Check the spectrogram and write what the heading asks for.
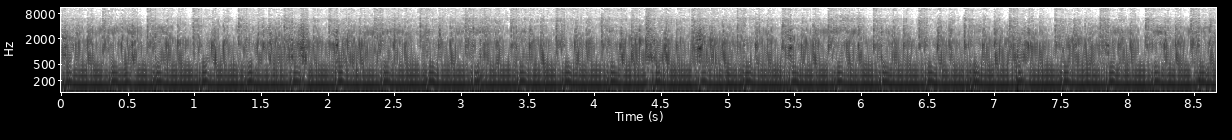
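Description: Bass-heavy electronic DJ music played loud over a large outdoor sound system: a deep sustained bass under a fast, even pulsing beat and repeating synth notes, with no vocals.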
